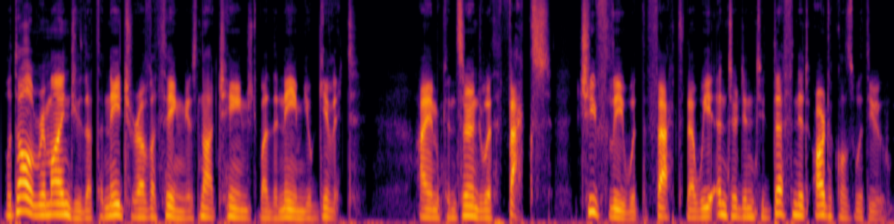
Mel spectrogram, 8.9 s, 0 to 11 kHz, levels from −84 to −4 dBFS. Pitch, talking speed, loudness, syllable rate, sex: 125 Hz, 240 wpm, -22 LUFS, 6.4 syllables/s, male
